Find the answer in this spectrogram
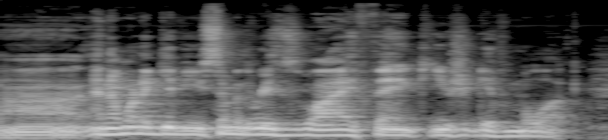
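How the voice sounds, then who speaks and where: This man speaks fairly quickly at a medium pitch, with vocal fry in his voice. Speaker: gear reviewer. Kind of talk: product review. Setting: at home. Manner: casual with fillers.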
